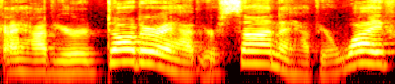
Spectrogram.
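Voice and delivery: ordinary talk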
